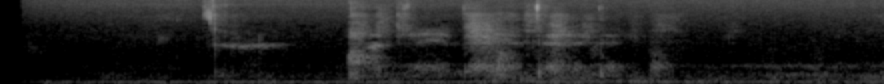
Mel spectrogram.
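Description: Faint whispering from a person, in short breathy bursts during the middle of the clip, over a low steady hum.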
